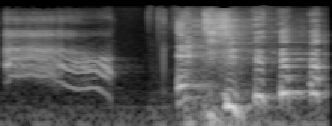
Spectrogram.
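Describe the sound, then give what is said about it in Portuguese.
A person makes a high, warbling squeal that wavers and slides downward, like a bird chirp or a hurt cat's yowl, followed by bursts of laughter. “a gente não sabe se é um passarinho ou se é um gato com que foi teve o rabo pisoteado, mas esse é o talento”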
